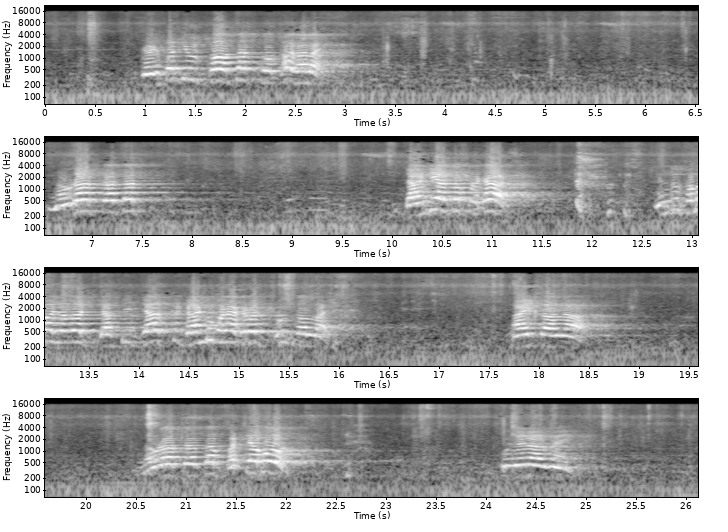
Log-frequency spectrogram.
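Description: An elderly man speaks forcefully into a microphone, in short bursts with pauses, over a loudspeaker outdoors.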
